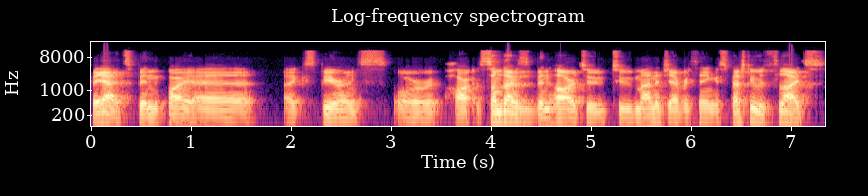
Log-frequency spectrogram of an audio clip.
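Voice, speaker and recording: Speaking at a moderate pace with hardly any pauses, a man with an Irish accent keeps a fairly low pitch and fairly even intonation. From Israel. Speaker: Olympic windsurfer. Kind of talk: interview.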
